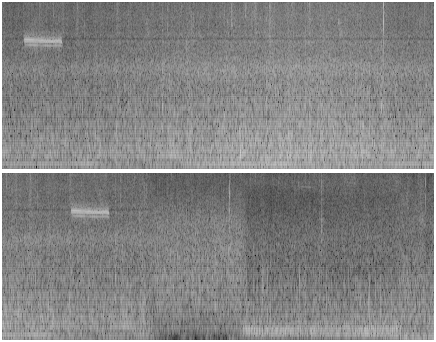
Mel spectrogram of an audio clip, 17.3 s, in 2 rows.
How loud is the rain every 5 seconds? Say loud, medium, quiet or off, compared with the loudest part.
loud, loud, medium, medium.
